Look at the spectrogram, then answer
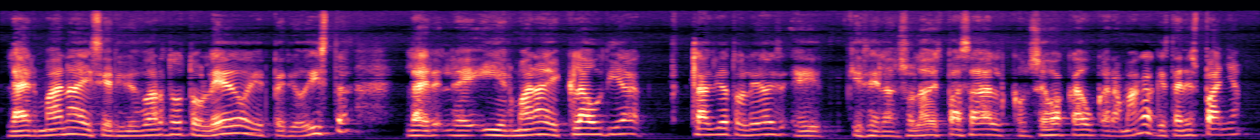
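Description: A man's voice: fairly high pitch, fast talker, creaky, a bit bright, slightly rough. A Colombian man on a radio talk show, telling stories in an agitated, rambling way and repeating himself.

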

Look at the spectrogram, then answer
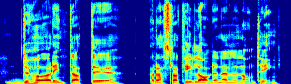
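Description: A man narrating a tabletop role-playing game as game master, describing scenes slowly with pauses and fillers. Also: deep voice, animated, creaky, no room sound, studio quality.

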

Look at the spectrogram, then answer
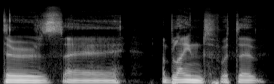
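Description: A man's voice: low-pitched, little pitch movement, very slow, warm tone, clean tone, dry recording, studio quality. A man co-hosting a podcast, easygoing and agreeable in casual chat, telling rambling anecdotes. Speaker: podcast co-host.

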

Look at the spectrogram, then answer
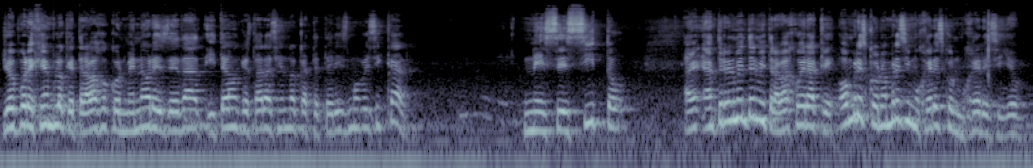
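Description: A woman with a Mexican accent lectures nursing students in a classroom, her voice on the low side. She talks in a lively, teasing way and keeps asking the class questions. Faint room noise sits behind her. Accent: Mexican Spanish. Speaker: nursing instructor.

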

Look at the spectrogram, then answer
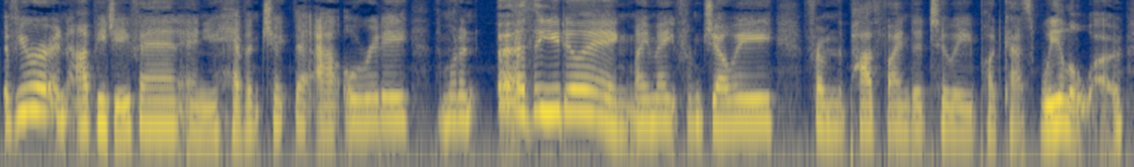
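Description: A woman's voice: mid-range voice, normal speed, few pauses. A woman with a broad New Zealand accent chatting casually and colloquially as a podcast host. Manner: colloquial, with Kiwi slang and Māori phrases.

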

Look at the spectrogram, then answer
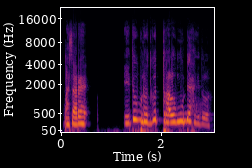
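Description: A man's voice: high-pitched, expressive, a little fast, darkish tone, no echo, studio quality. A young man with a Jakarta accent chatting casually on a podcast in Jakarta slang, swearing offhandedly. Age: young adult.

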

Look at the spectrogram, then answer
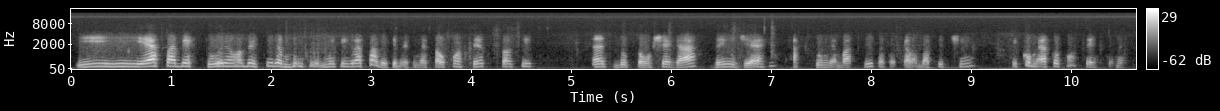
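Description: Gravelly Brazilian man on a phone line. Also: high-pitched, fairly quick, no room sound. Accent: Brazilian Portuguese. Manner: chatty, many restarts and tag questions, laughs while explaining. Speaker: conductor explaining classical music in cartoons. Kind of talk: casual radio chat. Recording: dry tinny phone line.

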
